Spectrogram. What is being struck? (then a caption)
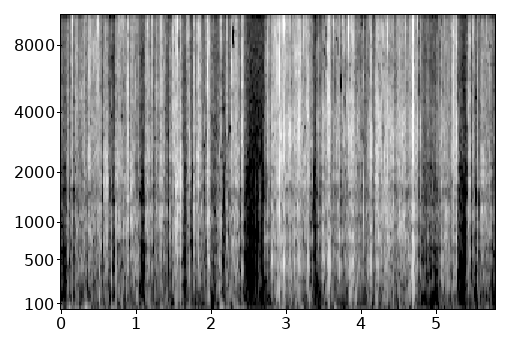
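Foam scrub sponge. Long nails scratch and tap the surface of a round, soft, porous pink foam scrub sponge with a coarse texture and a white foam base, mounted over two microphones. Dense crinkling, crackling rasps come in uneven bursts with brief pauses, dry and close with no ring after each stroke.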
